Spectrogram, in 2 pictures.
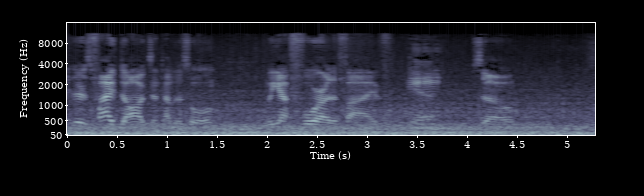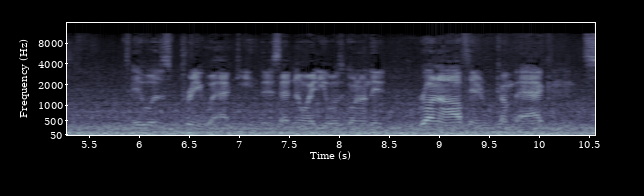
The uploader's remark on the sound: This is a South Dakota Prairie Dog recap episode from the truck! There is some road noise in this one but we still had a good time recording it.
